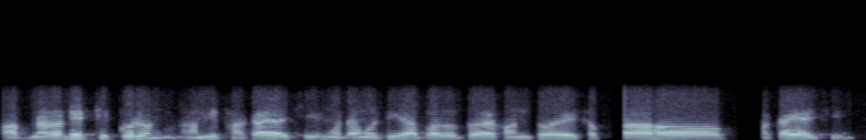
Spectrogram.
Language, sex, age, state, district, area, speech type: Bengali, male, 18-30, West Bengal, Jhargram, rural, conversation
